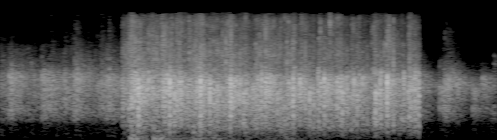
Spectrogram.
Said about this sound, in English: Let's give a round of applause, folks. That was great.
